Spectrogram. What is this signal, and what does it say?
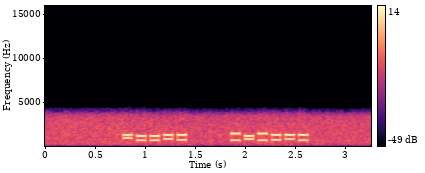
DTMF, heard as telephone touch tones, dialled by machine, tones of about 90 ms, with phone line noise. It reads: 01185 373582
